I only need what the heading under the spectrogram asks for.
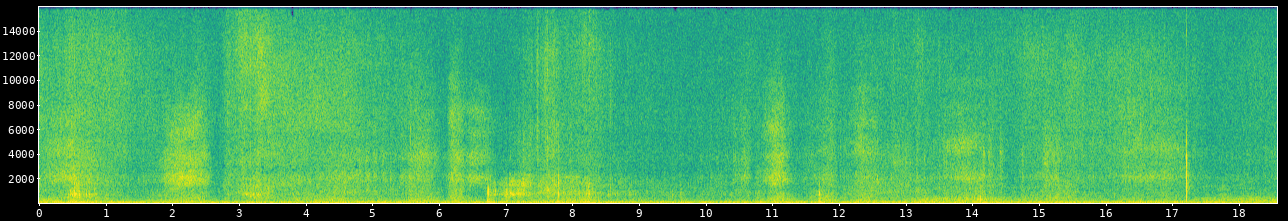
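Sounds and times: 
hair brushing and rustling strokes: 0.0 - 17.3
steady low hum of a hair dryer or appliance: 0.0 - 18.5.

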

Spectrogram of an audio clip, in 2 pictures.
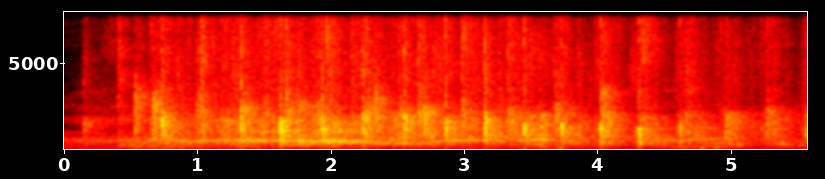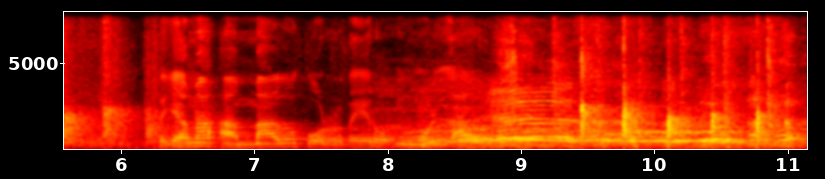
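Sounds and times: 
laughter: 0.0 - 6.3, 7.8 - 11.1
audience applause: 0.0 - 6.6, 8.1 - 11.1
speech: 6.4 - 11.1.

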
